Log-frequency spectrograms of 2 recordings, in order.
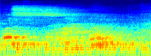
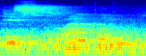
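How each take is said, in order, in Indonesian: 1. Kata ini dimulai dengan vokal 'u'. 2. Kata ini dimulai dengan vokal 'i'. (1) "Dhamma, ya. Uswa. Us Dhamma" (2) "Ayat ini bisa dibaca juga dengan kasrah"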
